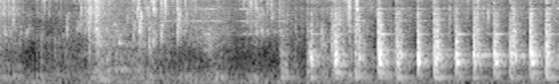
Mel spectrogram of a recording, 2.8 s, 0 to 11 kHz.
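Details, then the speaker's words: 2011 Dodge Durango 5.7 Hemi water pump turned: rough rasping bursts two or three a second, bad bearings grinding, not yet leaking. "Bad bearings, man. Hadn't been leaking yet, just making a little noise. Well, a bunch of noise actually, some grinding noise."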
